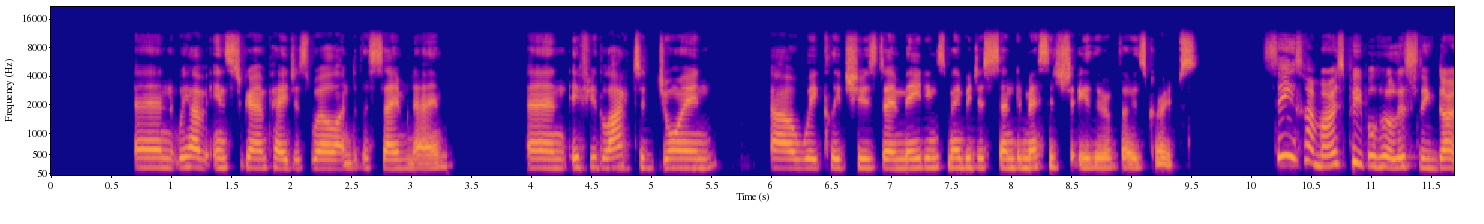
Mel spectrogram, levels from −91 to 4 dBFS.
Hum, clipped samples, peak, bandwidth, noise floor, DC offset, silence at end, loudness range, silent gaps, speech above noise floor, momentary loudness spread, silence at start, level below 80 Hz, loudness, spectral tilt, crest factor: none; under 0.1%; -6 dBFS; 12 kHz; under -90 dBFS; under 0.1%; 0 s; 2 LU; 3.81-3.96 s, 5.89-6.00 s, 10.00-10.11 s; over 69 dB; 4 LU; 0.7 s; -82 dBFS; -20 LUFS; -2 dB/octave; 16 dB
